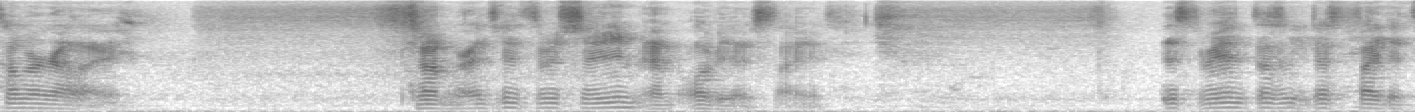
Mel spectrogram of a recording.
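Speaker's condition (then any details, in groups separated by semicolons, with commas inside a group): Duchenne muscular dystrophy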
